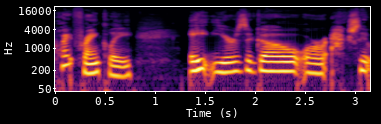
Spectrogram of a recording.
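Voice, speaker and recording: A woman with a plain, everyday voice speaks at a medium pitch and moderate pace on a very clean recording with a silent background and a dry, close sound with no echo. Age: 60s. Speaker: podcast host and voice coach. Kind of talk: solo podcast talk. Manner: conversational.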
